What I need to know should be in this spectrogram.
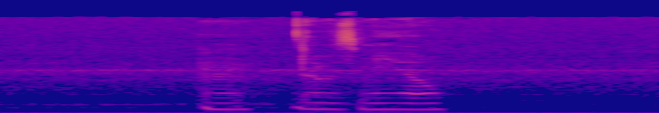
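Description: A young woman speaks a few short words close to a microphone.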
